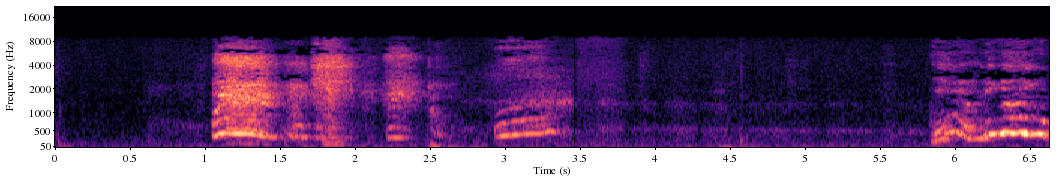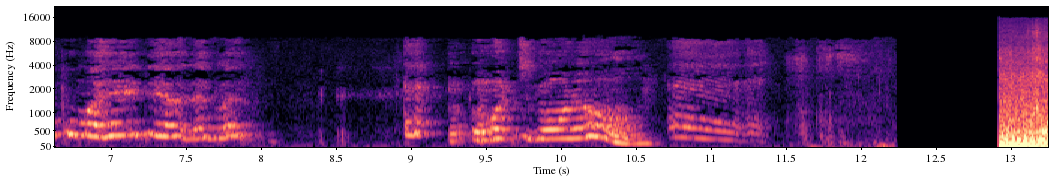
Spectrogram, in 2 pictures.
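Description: A toddler girl babbles and shouts up close.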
